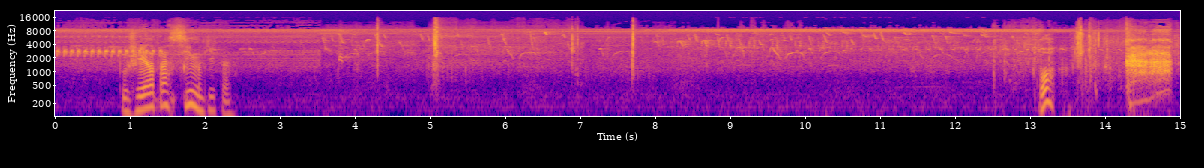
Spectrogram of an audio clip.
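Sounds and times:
high insect drone: 0:00.0 - 0:15.0
small birds chirping: 0:00.0 - 0:15.0
sharp clicks: 0:05.0 - 0:05.5, 0:06.8 - 0:07.8.

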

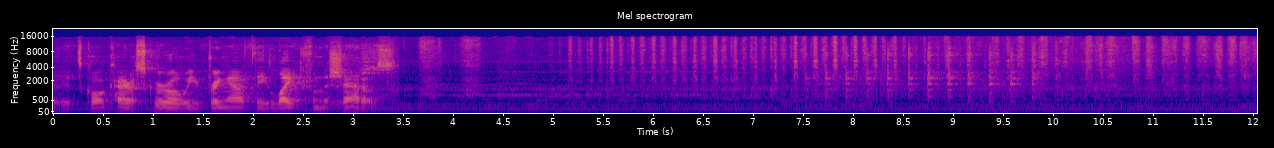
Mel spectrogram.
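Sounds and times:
paintbrush scratchy strokes: 0:03.6 - 0:04.4, 0:05.0 - 0:12.0.

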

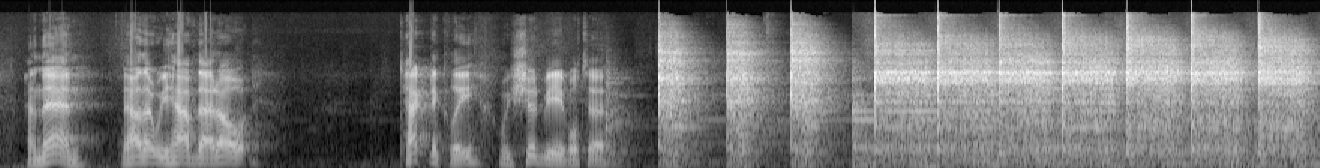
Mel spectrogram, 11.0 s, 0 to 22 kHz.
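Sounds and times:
hammer blows on metal: 0:05.0 - 0:11.0
metallic ringing: 0:05.0 - 0:11.0.

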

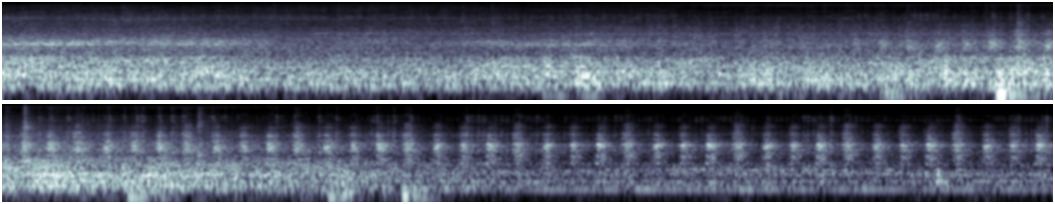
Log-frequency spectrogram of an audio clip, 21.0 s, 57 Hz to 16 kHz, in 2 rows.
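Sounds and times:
model steam locomotive chuffing: 0:00.0 - 0:21.0
model train rumbling on track: 0:00.0 - 0:21.0.

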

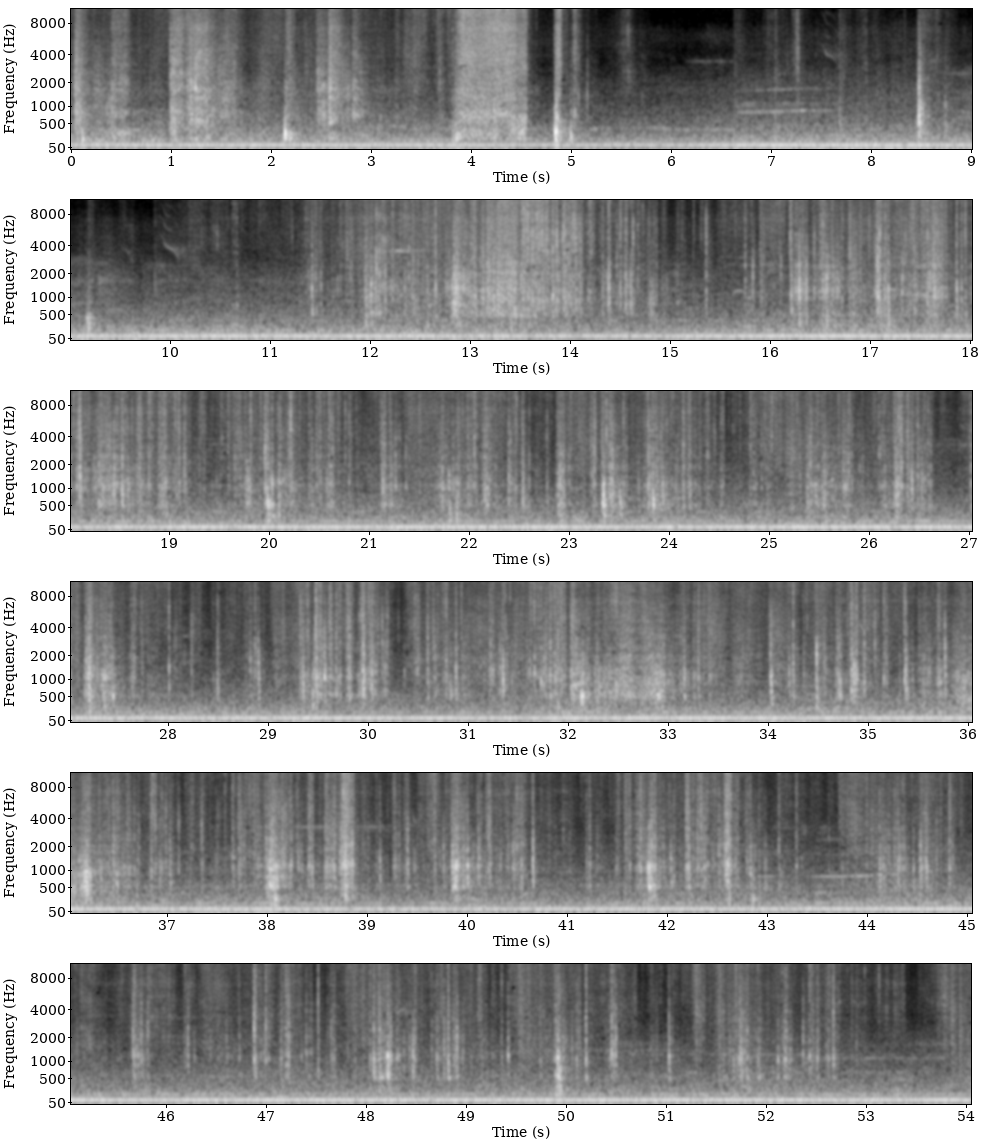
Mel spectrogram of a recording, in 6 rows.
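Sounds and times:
gritty chunks crunching by hand: 0:00.0 - 0:05.7, 0:06.9 - 0:54.0
grit pouring into plastic tub: 0:15.7 - 0:42.8.

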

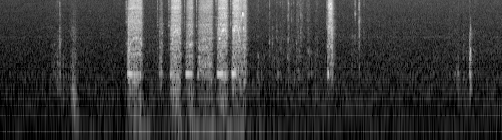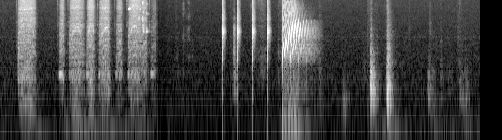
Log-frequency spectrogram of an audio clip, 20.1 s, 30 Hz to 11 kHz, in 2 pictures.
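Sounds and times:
cordless drill boring into wood: 0:02.6 - 0:05.0, 0:10.4 - 0:13.2.

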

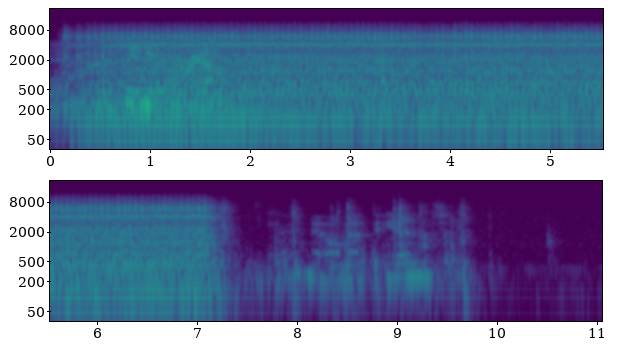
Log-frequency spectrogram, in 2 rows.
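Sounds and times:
sewing machine stitching: 0:00.0 - 0:07.4.

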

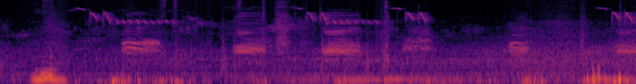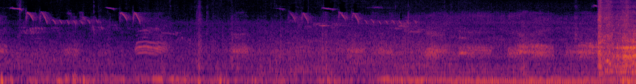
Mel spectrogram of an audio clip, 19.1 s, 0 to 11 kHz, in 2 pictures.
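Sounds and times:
crows cawing: 0:01.8 - 0:02.6, 0:03.4 - 0:06.6, 0:07.6 - 0:08.1, 0:09.2 - 0:09.7, 0:11.5 - 0:12.2, 0:12.9 - 0:13.8, 0:14.6 - 0:19.0.

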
